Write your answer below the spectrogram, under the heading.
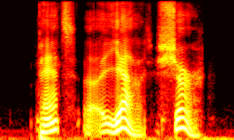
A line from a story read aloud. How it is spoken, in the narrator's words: stammer, still startled and bleary from unexpected early morning knocking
